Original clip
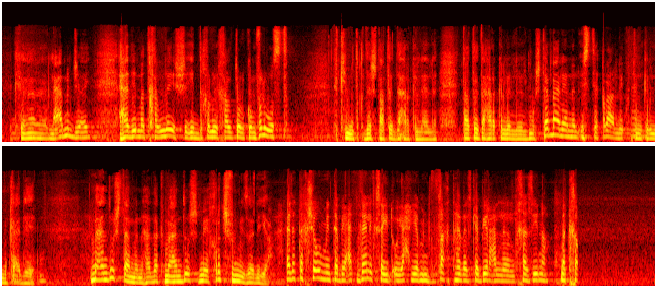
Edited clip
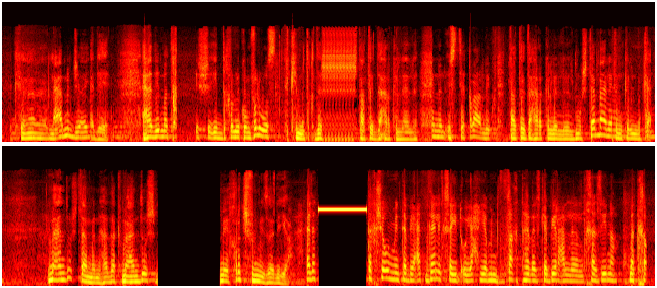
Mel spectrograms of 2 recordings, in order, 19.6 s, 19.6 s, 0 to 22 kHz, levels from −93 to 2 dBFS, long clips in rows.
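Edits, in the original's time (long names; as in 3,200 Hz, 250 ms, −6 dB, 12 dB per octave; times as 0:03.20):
0:02.26–0:02.56: fill with room tone
0:03.20–0:03.63: remove
0:04.17–0:04.83: remove
0:05.53: stutter 0.05 s, 10 plays
0:08.44–0:09.43: move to 0:06.73
0:10.01–0:10.36: move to 0:01.32
0:11.27–0:11.57: fade out, to −23 dB
0:12.76: splice in silence 0.94 s
0:14.23: insert tone 3,400 Hz −9 dBFS 0.73 s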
